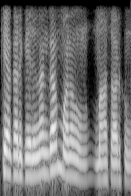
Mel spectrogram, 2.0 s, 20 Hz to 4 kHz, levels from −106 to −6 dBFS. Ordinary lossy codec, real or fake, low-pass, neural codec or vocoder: none; fake; 3.6 kHz; codec, 16 kHz in and 24 kHz out, 1 kbps, XY-Tokenizer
